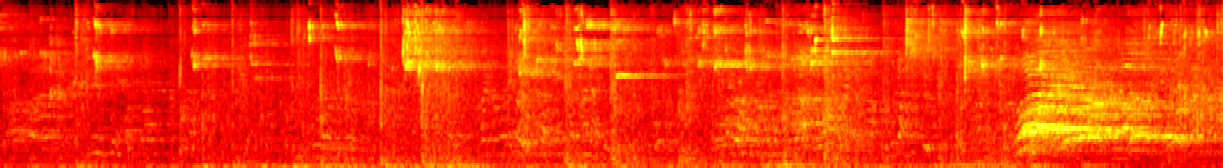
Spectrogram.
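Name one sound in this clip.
Young people talk and call out at a distance, echoing around the hall.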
